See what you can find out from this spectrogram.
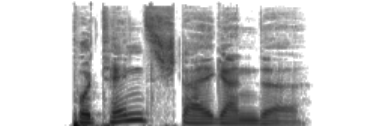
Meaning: inflection of potenzsteigernd: 1. strong/mixed nominative/accusative feminine singular 2. strong nominative/accusative plural 3. weak nominative all-gender singular
- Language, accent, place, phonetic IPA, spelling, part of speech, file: German, Germany, Berlin, [poˈtɛnt͡sˌʃtaɪ̯ɡɐndə], potenzsteigernde, adjective, De-potenzsteigernde.ogg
